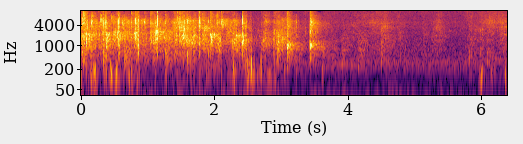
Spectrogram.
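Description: An audience breaks into steady applause, a dense patter of many hands clapping for about three seconds before it tapers off into a few scattered claps and quiet room noise.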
